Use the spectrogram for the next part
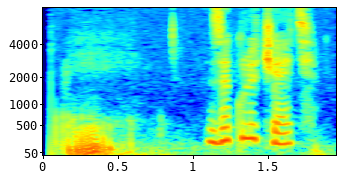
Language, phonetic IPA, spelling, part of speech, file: Russian, [zəklʲʉˈt͡ɕætʲ], заключать, verb, Ru-заключать.ogg
- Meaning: 1. to conclude, to close, to end 2. to conclude, to infer 3. to conclude 4. to enclose, to put 5. to confine, to imprison, to incarcerate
